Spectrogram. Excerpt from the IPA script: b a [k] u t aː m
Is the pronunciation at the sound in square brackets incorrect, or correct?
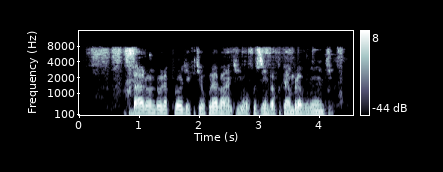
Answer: correct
